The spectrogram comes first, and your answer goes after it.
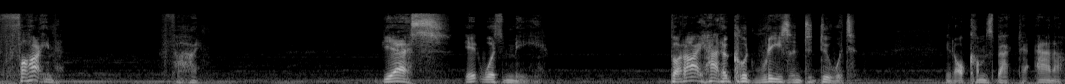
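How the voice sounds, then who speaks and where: A man puts on a character voice, fairly low and with very wide pitch swings. He talks at a fairly slow pace with long, frequent pauses. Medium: audio drama. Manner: stammering when frightened.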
